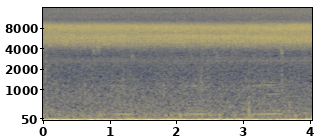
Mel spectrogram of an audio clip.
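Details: Summer cicadas in a hillside residential suburb of Nisshin city near Nagoya, Aichi Prefecture, Japan, at 1 PM on 28 July 2021: a steady high hissing drone, unbroken throughout, over low rumbling street noise and faint low hums.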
